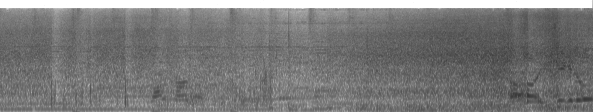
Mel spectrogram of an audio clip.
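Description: Waves crash against the rocky windward shore of a Cape Verde island, a broad wash of surf building louder toward the end, mixed with wind buffeting the microphone.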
